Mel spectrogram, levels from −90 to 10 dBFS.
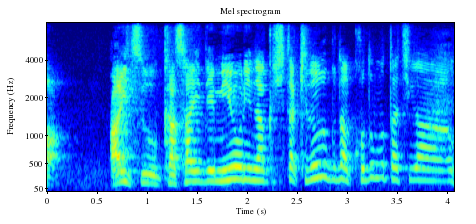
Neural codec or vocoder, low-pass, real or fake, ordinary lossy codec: none; none; real; none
